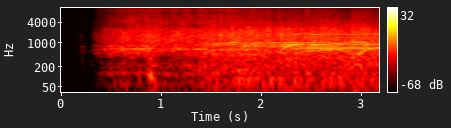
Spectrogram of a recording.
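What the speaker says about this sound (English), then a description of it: "Can I get some more applause?" Applause from a podcast audience starts abruptly after a moment of silence, then builds into steady clapping that carries on to the end.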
